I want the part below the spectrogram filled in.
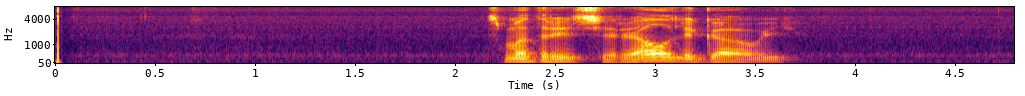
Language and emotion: Russian, neutral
